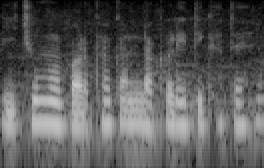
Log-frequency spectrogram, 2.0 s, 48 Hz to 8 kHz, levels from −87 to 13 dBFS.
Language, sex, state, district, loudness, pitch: Chhattisgarhi, male, Chhattisgarh, Raigarh, -19 LUFS, 175 Hz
